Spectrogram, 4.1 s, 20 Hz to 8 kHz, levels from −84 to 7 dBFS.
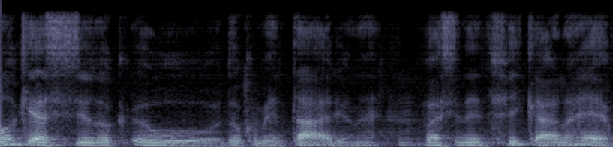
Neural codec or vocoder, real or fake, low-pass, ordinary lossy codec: vocoder, 24 kHz, 100 mel bands, Vocos; fake; 7.2 kHz; none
